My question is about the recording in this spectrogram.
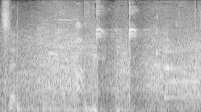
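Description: A basketball bouncing on a hardwood court during a fast break, with a few short high sneaker squeaks over steady arena noise.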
